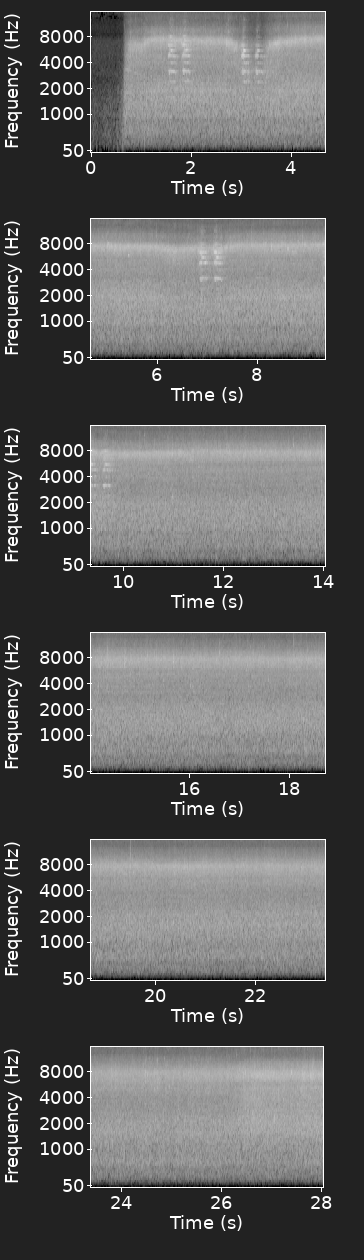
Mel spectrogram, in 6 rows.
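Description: Shallow mountain river rushing steadily over rocky riffles, a continuous even water noise that starts abruptly less than a second in. A few short high chirps break through over it about 2, 3, 7 and 9 seconds in.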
